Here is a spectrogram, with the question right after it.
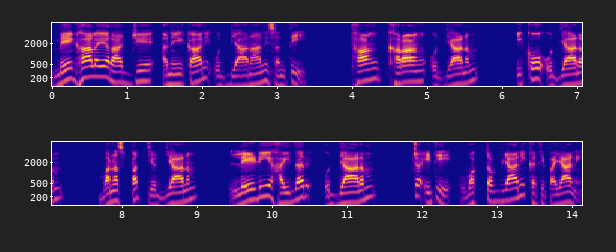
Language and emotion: Sanskrit, neutral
